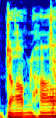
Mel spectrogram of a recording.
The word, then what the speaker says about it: Domhnall: But then the next shot is a eagle eye view of Dominic Gleeson. I don't know if I can say his name. – I think it's Domhnall. – Domhnall. – I think there's an N in there or something.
